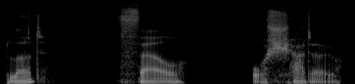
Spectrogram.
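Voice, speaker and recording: A man softly narrating a video game playthrough in ASMR style, with dry, sweary asides. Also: rumbling low, animated, very slow, creaky, no echo. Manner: dry, sweary asides, reads quest text aloud. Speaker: ASMR gaming streamer.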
